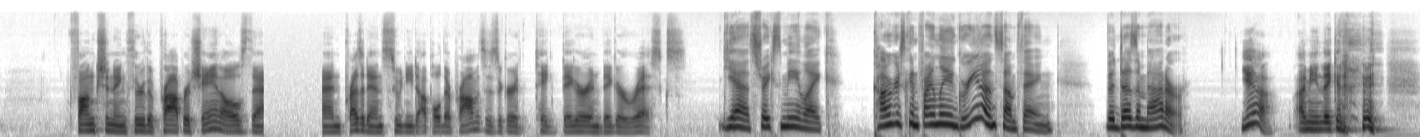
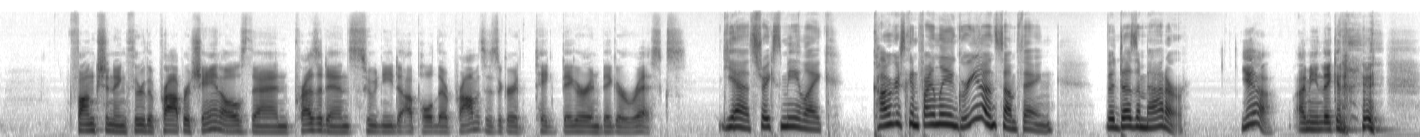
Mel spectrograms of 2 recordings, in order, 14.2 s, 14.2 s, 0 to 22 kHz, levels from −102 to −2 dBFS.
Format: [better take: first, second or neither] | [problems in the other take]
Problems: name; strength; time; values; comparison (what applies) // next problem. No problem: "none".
second | audio freezing; at 2.5 s for 0.5 s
